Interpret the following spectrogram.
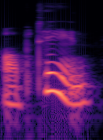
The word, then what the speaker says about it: obtain: obtener en inglés sería obtain sí que pronunciamos esa B obtain obtain obtain otro ejemplo muy común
